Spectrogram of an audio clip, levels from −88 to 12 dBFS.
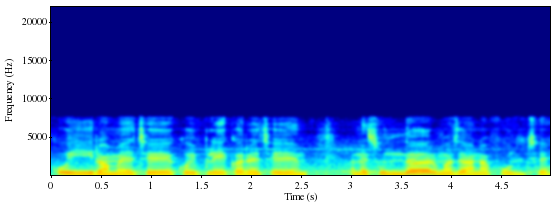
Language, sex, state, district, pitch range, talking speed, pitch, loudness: Gujarati, female, Gujarat, Gandhinagar, 190-205 Hz, 145 wpm, 195 Hz, -16 LUFS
